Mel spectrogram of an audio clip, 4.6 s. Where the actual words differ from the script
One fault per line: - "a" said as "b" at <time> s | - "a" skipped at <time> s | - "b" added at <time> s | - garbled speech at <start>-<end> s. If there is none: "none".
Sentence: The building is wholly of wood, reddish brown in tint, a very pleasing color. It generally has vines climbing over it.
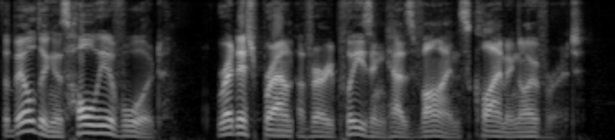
- "in tint" skipped at 2.2 s
- "color It generally" skipped at 2.9 s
